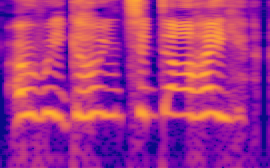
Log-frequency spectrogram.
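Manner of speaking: very high, shrill scream at top of voice. Narrator reading a woman beside the man she loves as an alarm wails: screamed. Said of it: "She screamed".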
